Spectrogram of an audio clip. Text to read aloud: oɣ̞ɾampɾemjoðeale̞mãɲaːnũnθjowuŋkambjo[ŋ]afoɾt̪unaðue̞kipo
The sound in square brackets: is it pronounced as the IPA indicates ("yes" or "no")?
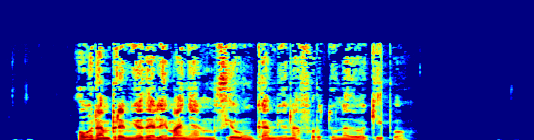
no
